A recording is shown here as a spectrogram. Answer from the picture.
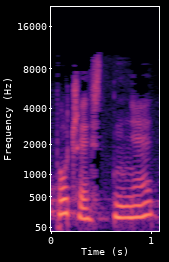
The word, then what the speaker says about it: počestne: Žijeme počestne, tak isto musíme využiť, že je tam trojica spoluhlások, ktoré nezaznejú všetky, ale zadržaná doba na vyslovovaní t počestne, lebo potom by mohlo vzniknúť z toho počesne. Počesne je absolútne nezmyselné slovo.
